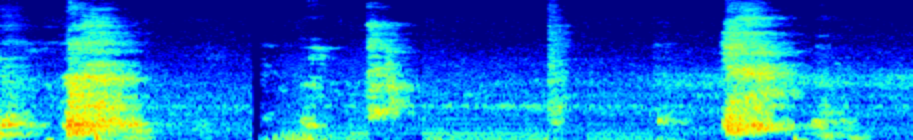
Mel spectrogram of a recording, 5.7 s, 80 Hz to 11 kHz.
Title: 130a5724 manoy coughing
